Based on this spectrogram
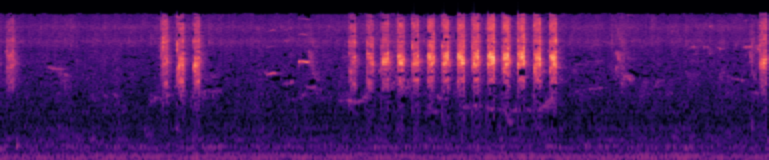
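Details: Plain Prinia learning song, called ciblek sawah, practising 'nembak': a few loud high ticks, then a fast, regular burst of about fifteen sharp, high clicking notes, with quiet gaps around them.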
